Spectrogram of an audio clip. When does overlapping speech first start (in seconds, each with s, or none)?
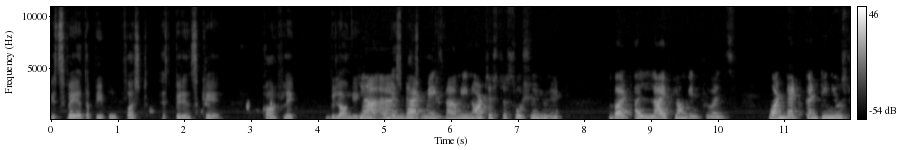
4.5 s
